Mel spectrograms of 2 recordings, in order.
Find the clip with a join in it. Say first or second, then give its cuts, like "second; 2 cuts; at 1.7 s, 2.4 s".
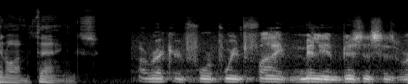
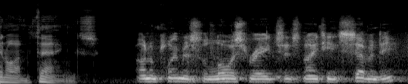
first; 1 cut; at 1.3 s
